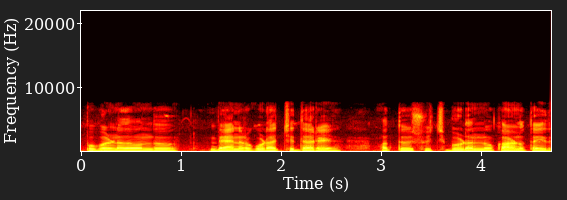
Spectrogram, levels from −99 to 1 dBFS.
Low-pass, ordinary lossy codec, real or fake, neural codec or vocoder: none; none; real; none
